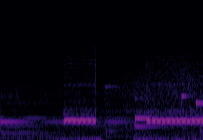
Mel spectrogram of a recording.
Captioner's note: phone ringing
